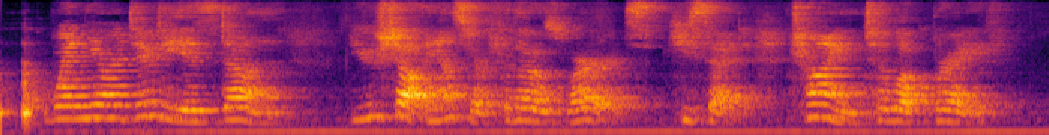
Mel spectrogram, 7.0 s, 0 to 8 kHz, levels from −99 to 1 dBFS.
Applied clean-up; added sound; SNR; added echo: none; Hands; 13 dB; reverberation time 2.4 s.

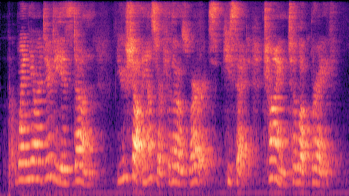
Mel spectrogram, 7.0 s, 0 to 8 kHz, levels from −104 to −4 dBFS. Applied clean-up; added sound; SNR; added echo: neural separator model SepFormer DNS4.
